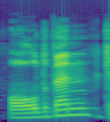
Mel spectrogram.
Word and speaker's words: Oldman: It's pronounced Oldman, Gary Oldman.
